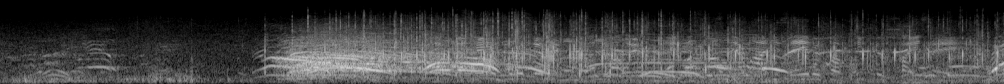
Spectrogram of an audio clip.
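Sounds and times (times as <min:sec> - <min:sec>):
people shouting: 0:02.6 - 0:07.9
handclaps: 0:03.6 - 0:10.0.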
